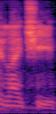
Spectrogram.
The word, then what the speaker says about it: lychee: According to the Cambridge Dictionary, you can pronounce lychee two ways. The British say lychee, while Americans say lychee.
